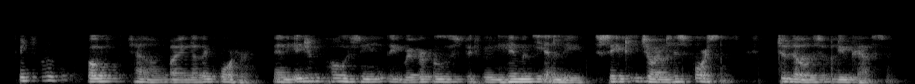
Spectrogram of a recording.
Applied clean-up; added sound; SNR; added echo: neural mask model DeepFilterNet 3.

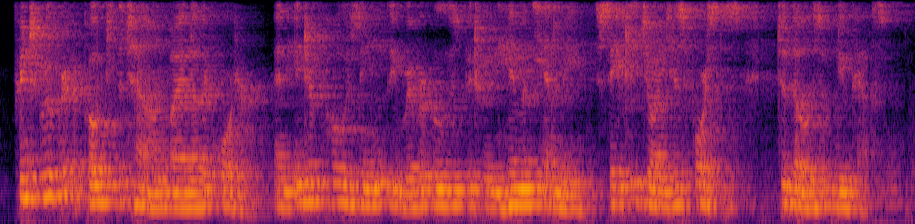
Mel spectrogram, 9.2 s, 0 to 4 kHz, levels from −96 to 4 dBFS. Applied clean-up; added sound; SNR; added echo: neural separator model SepFormer DNS4.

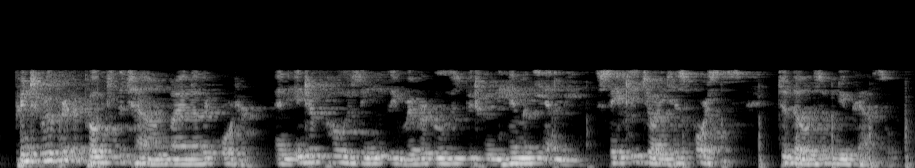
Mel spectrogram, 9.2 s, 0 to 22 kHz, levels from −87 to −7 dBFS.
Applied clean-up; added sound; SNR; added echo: classical method WPE with log-MMSE.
